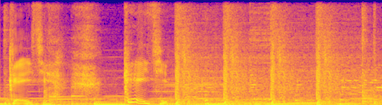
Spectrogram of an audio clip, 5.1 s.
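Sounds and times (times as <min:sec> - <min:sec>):
speech: 0:00.2 - 0:00.8, 0:01.7 - 0:02.5
gunshots: 0:02.3 - 0:05.0.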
